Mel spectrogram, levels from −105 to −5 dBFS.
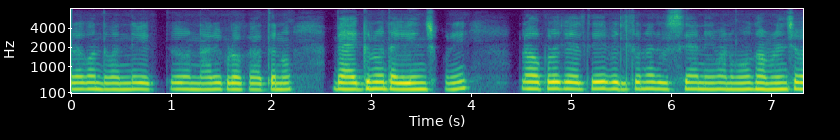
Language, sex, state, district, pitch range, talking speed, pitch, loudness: Telugu, female, Andhra Pradesh, Chittoor, 215-235 Hz, 115 wpm, 220 Hz, -16 LUFS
